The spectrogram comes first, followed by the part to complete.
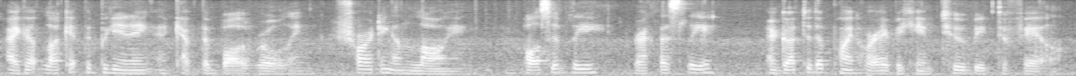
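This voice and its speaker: Creaky-voiced man reading game dialogue. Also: medium pitch, brisk, noisy background. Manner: expressive, slangy asides. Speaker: gaming video player reading dialogue aloud. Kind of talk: casual playthrough reading and reacting.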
